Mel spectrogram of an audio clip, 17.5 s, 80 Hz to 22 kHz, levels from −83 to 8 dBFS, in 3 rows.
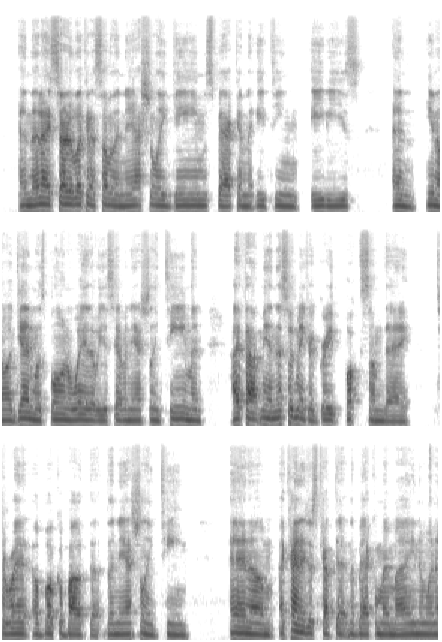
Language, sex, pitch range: English, male, 100-115 Hz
